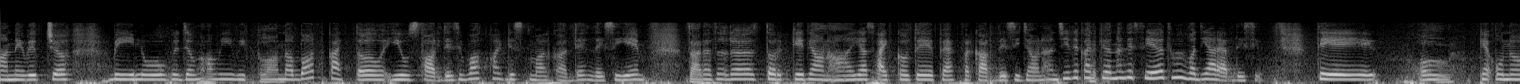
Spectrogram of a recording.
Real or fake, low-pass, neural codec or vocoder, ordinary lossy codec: fake; 7.2 kHz; codec, 16 kHz, 0.5 kbps, X-Codec, HuBERT features, trained on LibriSpeech; none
